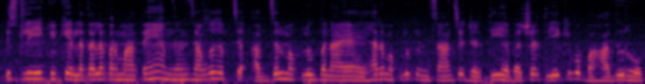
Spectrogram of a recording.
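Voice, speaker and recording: A woman's voice: mid-range voice, fairly even intonation, slight background noise, close to an everyday voice. A woman voicing an older male neighbour who earnestly explains and reassures in a told story. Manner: earnest, persuasive.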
